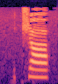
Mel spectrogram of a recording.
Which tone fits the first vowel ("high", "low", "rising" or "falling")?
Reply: high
